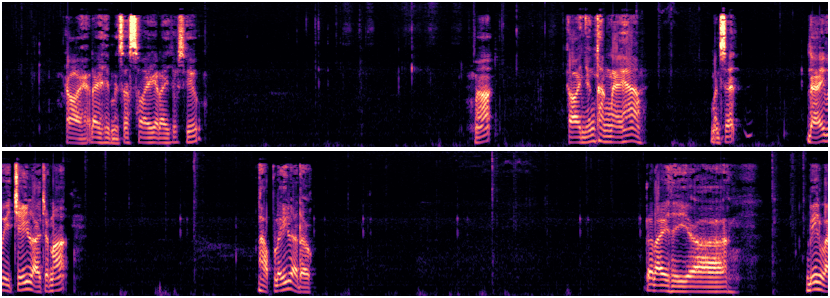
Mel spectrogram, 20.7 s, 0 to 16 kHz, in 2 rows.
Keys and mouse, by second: 1.1 r, 2.1 KP_3, 3.5 Tab, 3.6 click, 5.5 Tab, 6.8 click, 7.6 l, 10.4 click, 10.8 l, 14.4 click, 15.6 click, 16.1 l, 18.7 click, 19.6 l.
